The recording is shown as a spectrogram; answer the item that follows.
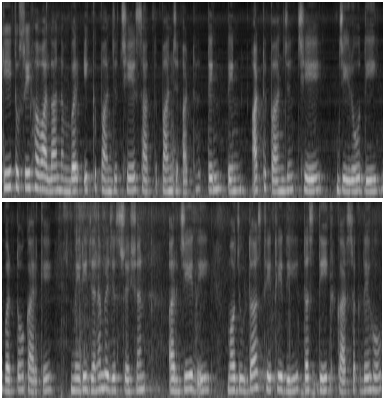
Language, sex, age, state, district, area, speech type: Punjabi, female, 30-45, Punjab, Jalandhar, urban, read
